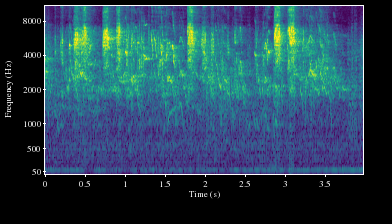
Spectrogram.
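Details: Budgerigars making a happy sound: dense, overlapping high chirps and short squawks from several birds, with brighter peaks near half a second, three seconds and the end, over a steady low mechanical hum.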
